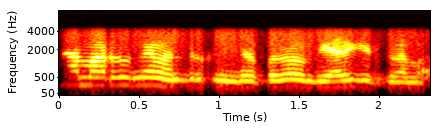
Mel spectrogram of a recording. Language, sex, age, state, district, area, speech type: Tamil, female, 45-60, Tamil Nadu, Cuddalore, rural, conversation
